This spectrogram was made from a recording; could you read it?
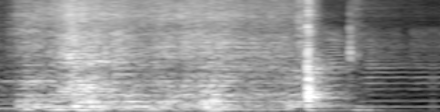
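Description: A pull-out drawer where collected organs are kept slides open with a low wooden rumble and scrape lasting about a second and a half, ending in a brief bump, then a quiet settling sound.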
